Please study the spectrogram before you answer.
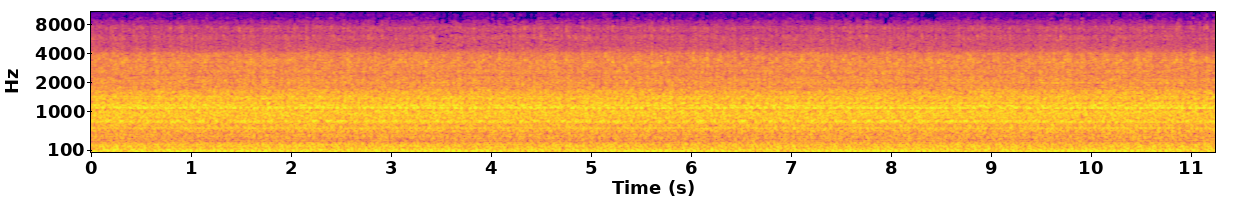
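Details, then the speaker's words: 2007 Freightliner Columbia, Detroit Series 60 diesel, after replacing the bad fan clutch hub: steady, even idle with a low drumming beat and no knocks, squeals or fan roar; the engine runs smoothly. "okay so where the bearings are still you know new and the hub is you know new it would still barely turn over when the engine was running"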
